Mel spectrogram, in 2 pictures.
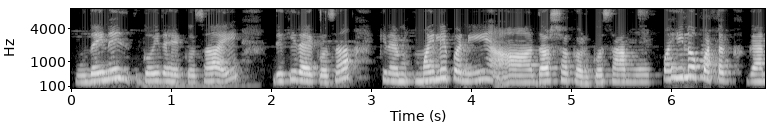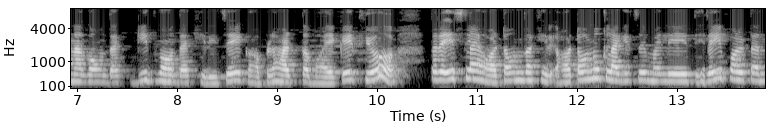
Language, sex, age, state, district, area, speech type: Nepali, female, 30-45, West Bengal, Kalimpong, rural, spontaneous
